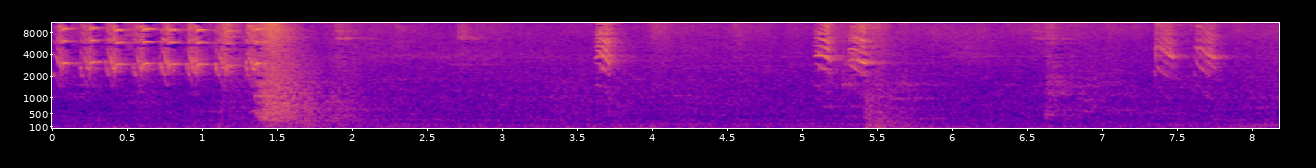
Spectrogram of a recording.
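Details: A common myna in a terrace garden opens with a fast run of repeated harsh, harmonic notes. A loud rasping burst and scattered short chirps and squawks follow.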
